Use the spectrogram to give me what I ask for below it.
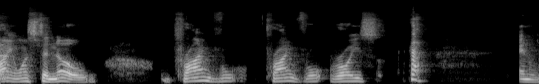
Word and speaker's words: Royce: Jiu-Jitsu he's talking about in Portuguese R is pronounced H so it's hoist Gracie and henzo Gracie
